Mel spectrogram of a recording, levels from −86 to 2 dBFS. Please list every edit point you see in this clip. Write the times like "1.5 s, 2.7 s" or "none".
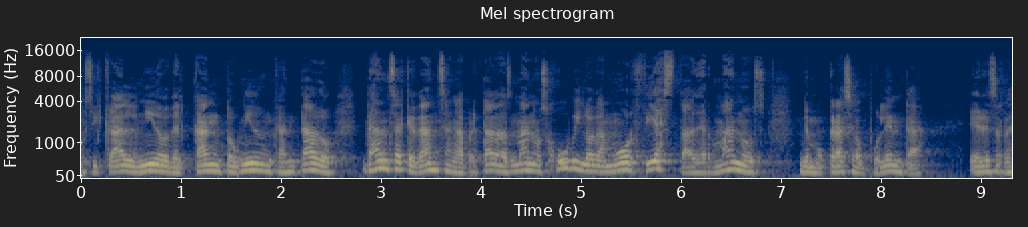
1.6 s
